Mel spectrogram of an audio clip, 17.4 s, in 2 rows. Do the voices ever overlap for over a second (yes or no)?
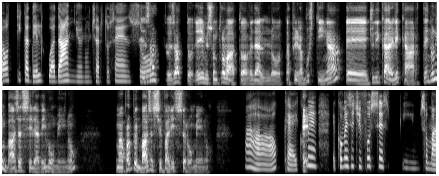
no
